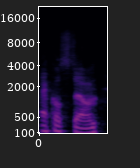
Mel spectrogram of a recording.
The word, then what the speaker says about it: Ecclestone: F1 was previously run by Bernie Ecclestone. Is that how you pronounce it? Yep. Ecclestone.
